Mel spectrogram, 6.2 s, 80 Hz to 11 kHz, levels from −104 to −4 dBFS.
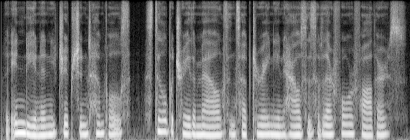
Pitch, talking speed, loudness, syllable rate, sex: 175 Hz, 145 wpm, -16 LUFS, 4.6 syllables/s, female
